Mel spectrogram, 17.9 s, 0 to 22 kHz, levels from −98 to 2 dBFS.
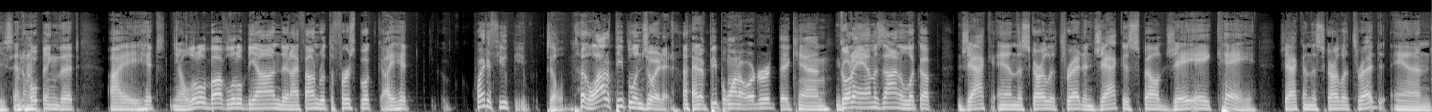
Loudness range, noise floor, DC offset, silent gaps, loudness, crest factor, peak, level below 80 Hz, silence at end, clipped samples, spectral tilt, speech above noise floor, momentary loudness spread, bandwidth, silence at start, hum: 3 LU; -40 dBFS; under 0.1%; none; -16 LUFS; 14 dB; 0 dBFS; -28 dBFS; 0 s; under 0.1%; -5 dB/octave; 25 dB; 6 LU; 14 kHz; 0 s; none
